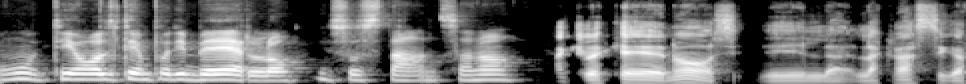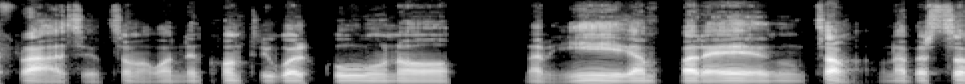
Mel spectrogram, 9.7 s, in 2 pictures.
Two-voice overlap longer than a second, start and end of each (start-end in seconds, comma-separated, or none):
none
